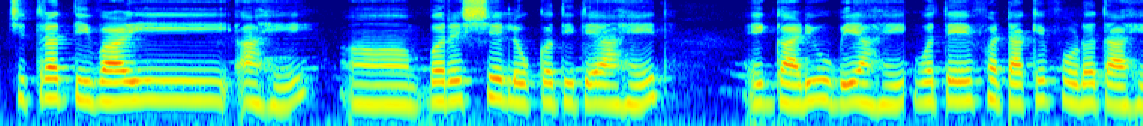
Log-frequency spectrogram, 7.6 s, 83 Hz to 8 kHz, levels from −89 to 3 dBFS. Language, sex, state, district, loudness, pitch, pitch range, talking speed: Marathi, female, Maharashtra, Aurangabad, -27 LUFS, 205 Hz, 190-215 Hz, 140 wpm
